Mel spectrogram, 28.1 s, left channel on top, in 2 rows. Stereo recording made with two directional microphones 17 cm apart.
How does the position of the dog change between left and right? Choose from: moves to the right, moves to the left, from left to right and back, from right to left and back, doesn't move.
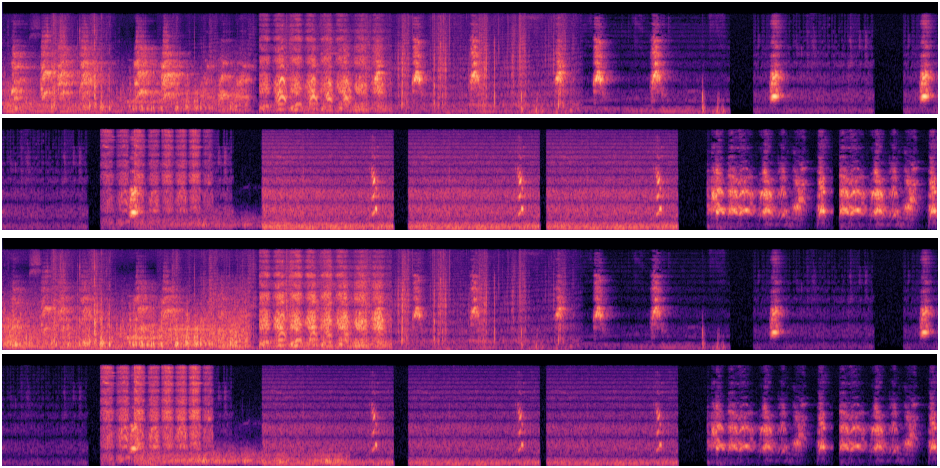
doesn't move.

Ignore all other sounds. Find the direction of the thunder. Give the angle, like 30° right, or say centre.
50° right.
